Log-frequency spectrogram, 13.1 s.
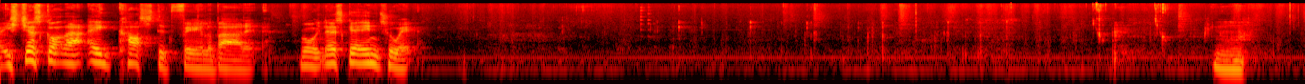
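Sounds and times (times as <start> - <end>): faint low hum: 0.0 - 13.0
quiet chewing of pastry: 4.4 - 13.0.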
